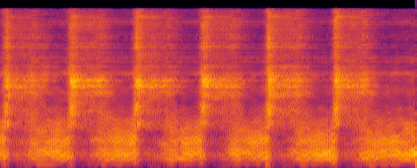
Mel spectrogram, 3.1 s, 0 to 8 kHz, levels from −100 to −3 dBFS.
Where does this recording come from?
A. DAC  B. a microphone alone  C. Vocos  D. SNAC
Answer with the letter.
C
